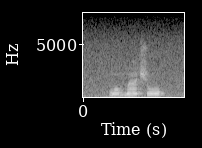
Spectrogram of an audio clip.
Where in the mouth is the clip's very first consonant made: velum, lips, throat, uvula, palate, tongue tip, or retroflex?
lips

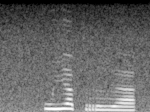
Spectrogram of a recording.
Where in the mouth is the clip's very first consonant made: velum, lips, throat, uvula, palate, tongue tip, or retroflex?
velum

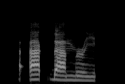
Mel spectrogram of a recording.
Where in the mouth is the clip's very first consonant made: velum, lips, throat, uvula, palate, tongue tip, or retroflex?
throat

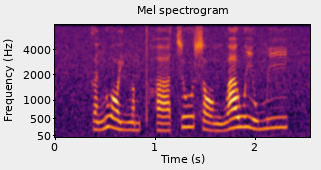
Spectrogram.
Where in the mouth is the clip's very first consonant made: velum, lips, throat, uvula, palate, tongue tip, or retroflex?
velum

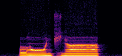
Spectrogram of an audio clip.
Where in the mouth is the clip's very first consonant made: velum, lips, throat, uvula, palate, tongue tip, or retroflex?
tongue tip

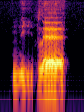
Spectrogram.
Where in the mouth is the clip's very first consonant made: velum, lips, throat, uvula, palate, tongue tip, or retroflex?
tongue tip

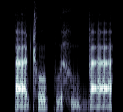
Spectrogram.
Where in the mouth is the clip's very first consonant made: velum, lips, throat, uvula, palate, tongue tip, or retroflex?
retroflex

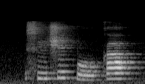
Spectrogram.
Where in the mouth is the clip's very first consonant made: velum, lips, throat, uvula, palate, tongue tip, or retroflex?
tongue tip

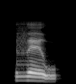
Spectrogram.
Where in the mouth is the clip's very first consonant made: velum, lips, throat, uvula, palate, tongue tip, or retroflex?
lips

